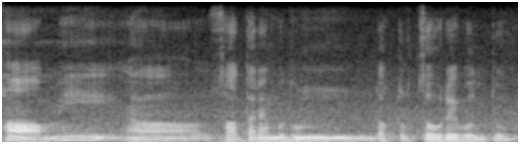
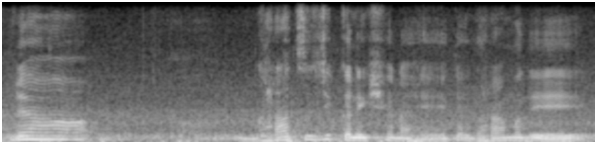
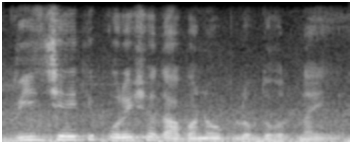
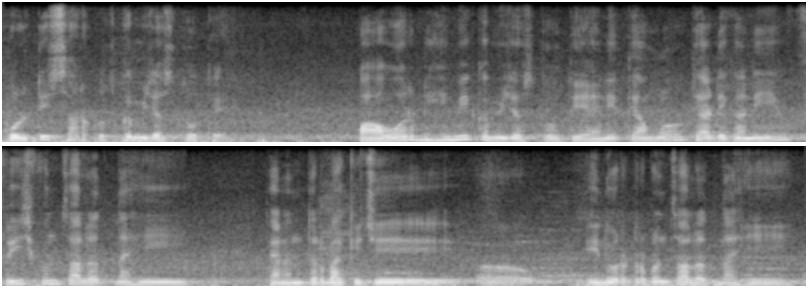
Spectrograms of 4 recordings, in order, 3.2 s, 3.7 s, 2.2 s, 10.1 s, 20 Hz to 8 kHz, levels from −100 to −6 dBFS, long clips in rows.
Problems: none marked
